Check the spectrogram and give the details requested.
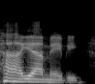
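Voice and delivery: acted laughing voice. Retelling a scene where a man answers Mona, imitating him laughing. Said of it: "And he's laughing".

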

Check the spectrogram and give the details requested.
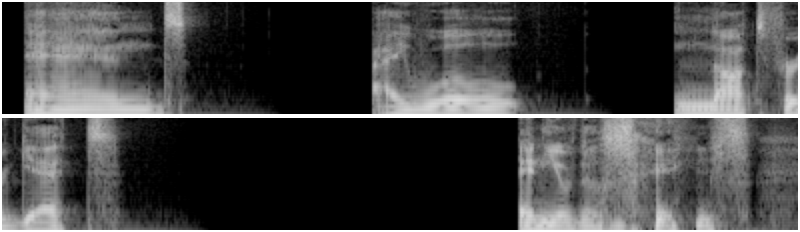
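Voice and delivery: choked-up voice, halting, catching and breaking mid-phrase. Podcaster thanking the show and its supporters: getting a little emotional. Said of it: "I'm getting a little bit emotional".

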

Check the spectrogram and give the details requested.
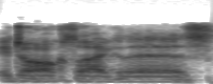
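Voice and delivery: put-on gravelly voice. Discussing an actor's credits, showing how he talks, imitating a gravelly voice. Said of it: "he has like a super gravelly voice".

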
